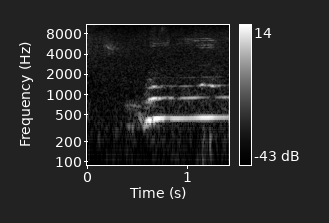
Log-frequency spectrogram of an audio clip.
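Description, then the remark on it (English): A female cat named Jolie lets out a single long, drawn-out howl that rises briefly then holds a steady, strained tone for about a second, loud and with no one talking over it. “Oh, there's the sound I wanted you to hear. She howls.”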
